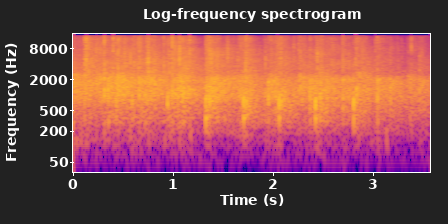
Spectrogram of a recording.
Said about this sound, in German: Das waren weniger als 5 Minuten. Insofern dürft ihr jetzt klatschen und ich höre auf zu reden.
